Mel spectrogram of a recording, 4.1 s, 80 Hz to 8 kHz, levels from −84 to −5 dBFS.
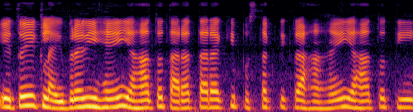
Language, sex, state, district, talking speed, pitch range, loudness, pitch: Hindi, female, Punjab, Pathankot, 245 wpm, 195-225 Hz, -15 LUFS, 210 Hz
